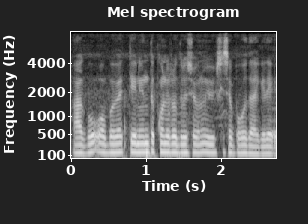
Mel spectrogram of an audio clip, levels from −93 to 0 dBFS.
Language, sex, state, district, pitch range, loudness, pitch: Kannada, male, Karnataka, Koppal, 140-150 Hz, -16 LUFS, 145 Hz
